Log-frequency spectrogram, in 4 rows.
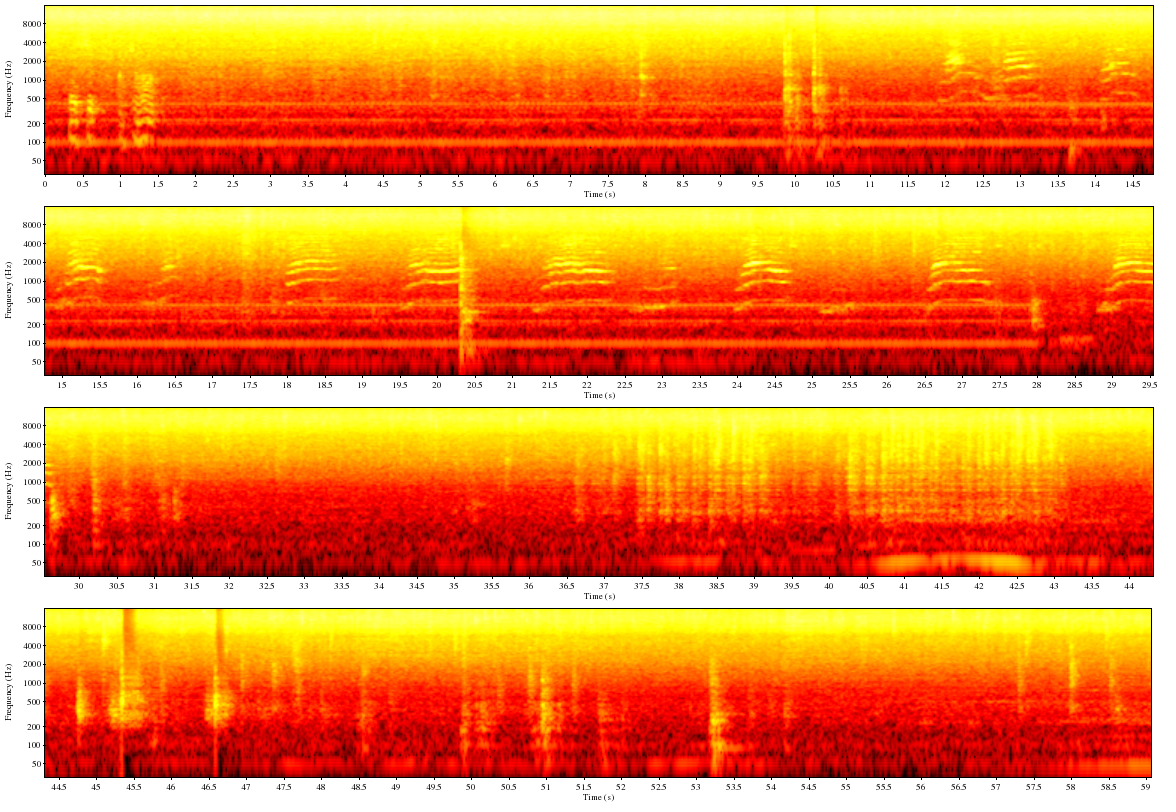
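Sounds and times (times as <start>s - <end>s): patties sizzling on grill pan: 0.0s - 59.0s
cat meowing: 11.9s - 13.4s, 14.0s - 16.7s, 17.9s - 18.8s, 19.5s - 20.5s, 21.3s - 23.2s, 24.0s - 25.6s, 26.5s - 27.5s, 28.8s - 29.8s.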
